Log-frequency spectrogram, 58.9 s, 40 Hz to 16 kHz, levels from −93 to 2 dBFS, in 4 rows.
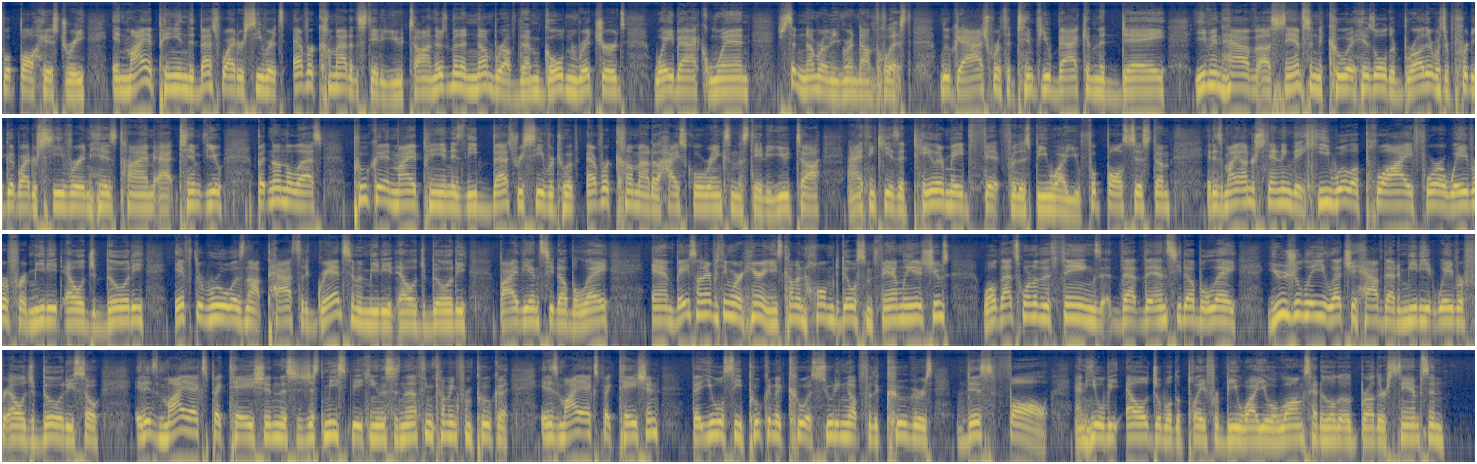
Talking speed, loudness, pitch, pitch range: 220 wpm, -17 LUFS, 145 Hz, 135-160 Hz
